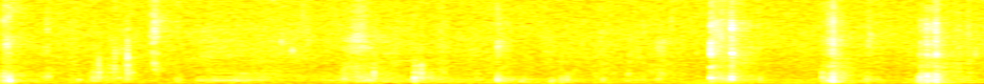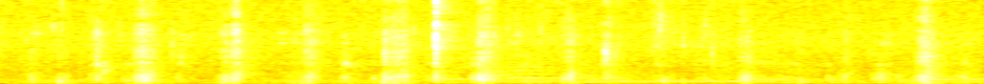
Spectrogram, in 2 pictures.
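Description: Close-miked wet chewing of rice and fish curry, with irregular lip smacks and mouth clicks.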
